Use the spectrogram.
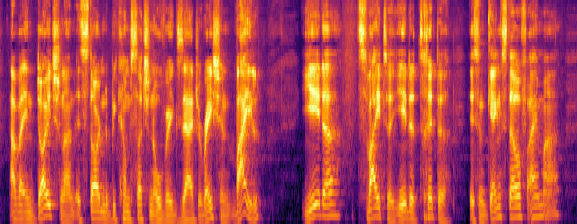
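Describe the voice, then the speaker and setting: A man with a non-native accent, fairly low pitch, fairly slow pace and lively intonation, in a very clean recording with a silent background. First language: English (speaking German). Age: 30s. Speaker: English-language rapper. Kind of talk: casual chat. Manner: code-switching German and English.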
